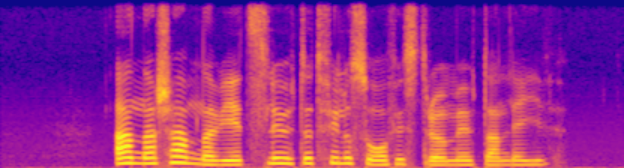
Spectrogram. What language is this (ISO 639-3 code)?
swe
